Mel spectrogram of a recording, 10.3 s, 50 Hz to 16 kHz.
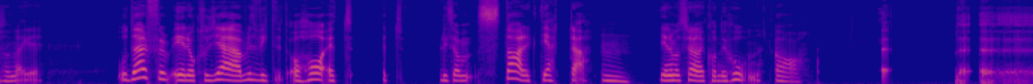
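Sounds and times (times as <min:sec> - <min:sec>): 
speech: 0:00.0 - 0:00.6, 0:01.2 - 0:08.1, 0:08.8 - 0:10.3
person burping: 0:08.8 - 0:10.3.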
